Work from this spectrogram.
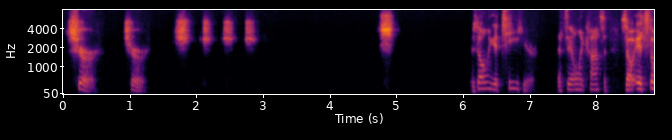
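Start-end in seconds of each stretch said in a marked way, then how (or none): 0.0-5.0 CHUR reduced to a bare "ch"; sounding out. Shown as a demonstration. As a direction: say "chur", then isolate the voiceless "ch". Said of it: "Second syllable".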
